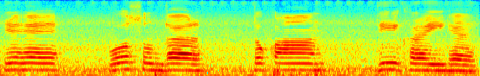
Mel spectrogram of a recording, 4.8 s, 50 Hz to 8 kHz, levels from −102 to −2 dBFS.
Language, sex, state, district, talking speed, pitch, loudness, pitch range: Hindi, female, Haryana, Jhajjar, 85 wpm, 220 Hz, -13 LUFS, 200-225 Hz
